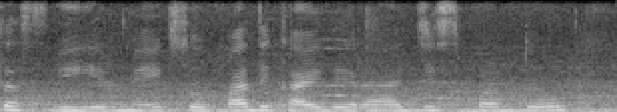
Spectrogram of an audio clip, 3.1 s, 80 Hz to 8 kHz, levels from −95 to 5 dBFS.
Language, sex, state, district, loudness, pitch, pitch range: Hindi, female, Uttar Pradesh, Lucknow, -17 LUFS, 225 Hz, 220-235 Hz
